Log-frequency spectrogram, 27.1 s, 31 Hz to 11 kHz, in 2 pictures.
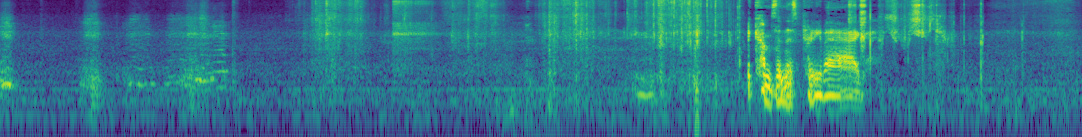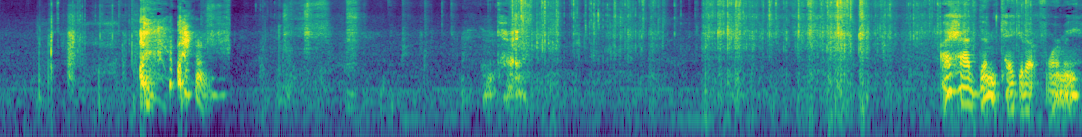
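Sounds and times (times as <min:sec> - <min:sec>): plastic bag crinkling: 0:03.6 - 0:12.3, 0:14.0 - 0:15.4, 0:19.0 - 0:26.9.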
